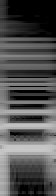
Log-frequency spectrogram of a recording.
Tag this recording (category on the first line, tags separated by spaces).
Instrument samples > String
arpeggio cheap tone sound guitar design stratocaster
